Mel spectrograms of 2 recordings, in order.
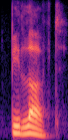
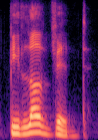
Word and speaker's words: beloved: This is one of a very small number of English words where the pronunciation of the past participle and of the adjective are different. 过去分词跟形容词的发音不一样。So as past participle, 受宠爱的过去分词, you would say beloved.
